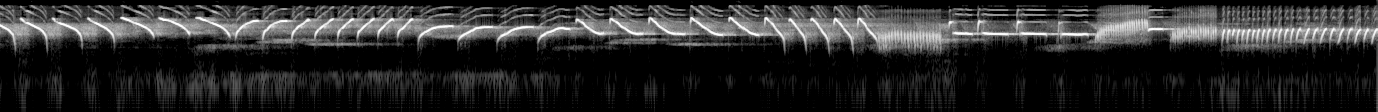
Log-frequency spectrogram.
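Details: Canary singing, played to get a canary to sing: loud cascades of descending swept notes, varied trilled phrases, a few pure whistles and a closing fast rattling trill.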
